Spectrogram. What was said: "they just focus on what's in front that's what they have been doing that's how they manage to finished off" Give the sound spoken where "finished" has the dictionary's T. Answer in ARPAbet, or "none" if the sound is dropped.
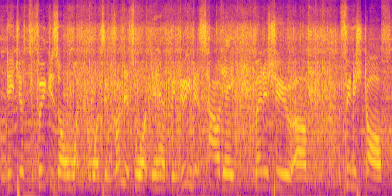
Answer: T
